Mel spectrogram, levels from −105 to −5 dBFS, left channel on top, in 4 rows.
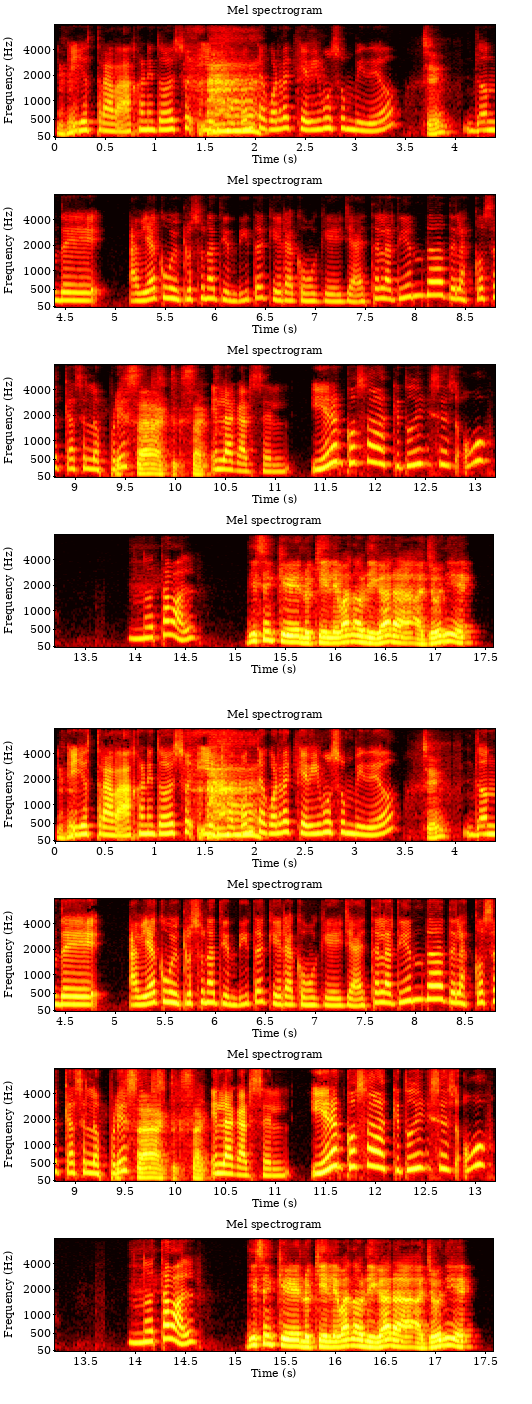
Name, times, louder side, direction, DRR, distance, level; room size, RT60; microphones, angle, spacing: voice 1, 0.0-3.4 4.1-4.8 5.1-9.8 10.3-13.1 13.9-14.6, right 6 dB, 60° right, 0.4 m, -29 dB
voice 2, 1.5-2.1 3.7-3.9 9.5-9.9 10.2-10.3 15.1-17.3, right 2 dB, 30° right, 0.8 m, -23 dB
9.9 x 4.4 x 2.9 m
head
